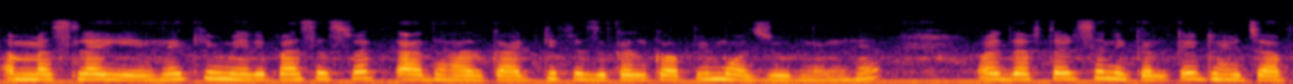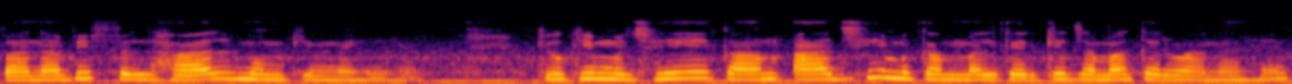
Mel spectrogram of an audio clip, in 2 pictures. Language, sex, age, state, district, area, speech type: Urdu, female, 18-30, Delhi, North East Delhi, urban, spontaneous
